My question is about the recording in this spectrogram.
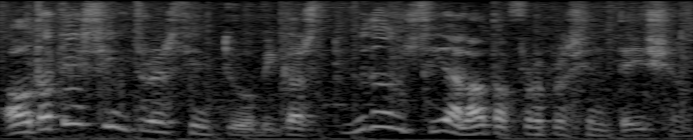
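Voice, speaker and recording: Talking fast with vocal fry and wildly swooping pitch, this Andalusian-accented streamer from southern Spain, a native Spanish speaker, chats casually about game trailers. The medium-pitched voice is warm, with music in the background.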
